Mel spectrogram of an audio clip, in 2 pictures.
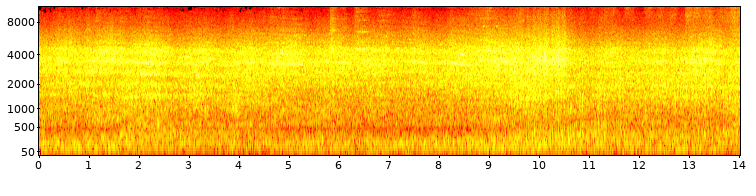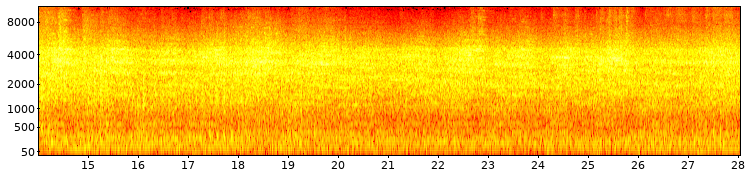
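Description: Cars of an intermodal freight train rolling past, including double-stack container well cars and trailers on flatcars: a steady noise of steel wheels running on the rails.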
